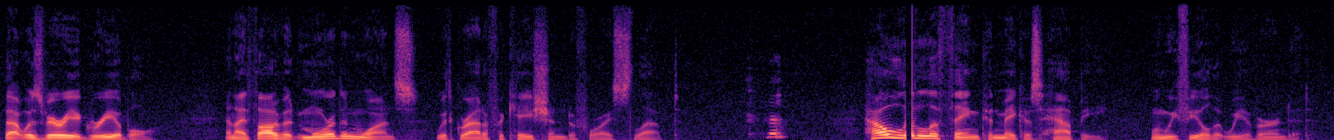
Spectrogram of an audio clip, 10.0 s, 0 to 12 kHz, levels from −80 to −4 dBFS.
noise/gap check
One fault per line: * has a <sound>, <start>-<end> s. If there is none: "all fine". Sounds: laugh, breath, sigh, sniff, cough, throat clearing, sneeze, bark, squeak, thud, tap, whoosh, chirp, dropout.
* has a laugh, 5.6-5.9 s
* has a dropout, 6.8-6.8 s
